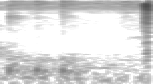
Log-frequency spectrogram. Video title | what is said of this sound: In the Wellness Center Kitchen: Irish Soda Bread | if you tap on the bottom of it it sounds kind of hollow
